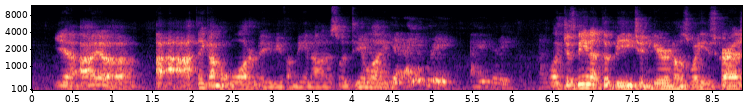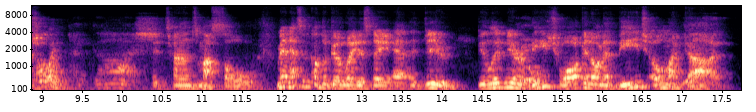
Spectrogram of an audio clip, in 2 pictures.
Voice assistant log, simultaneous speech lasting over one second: none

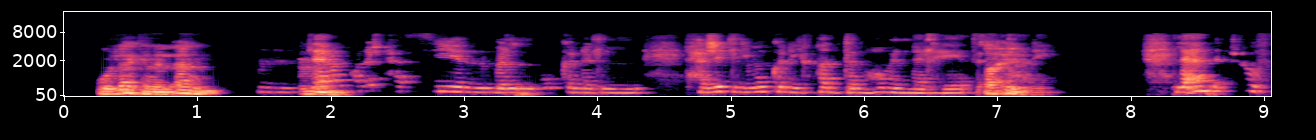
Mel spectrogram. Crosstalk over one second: none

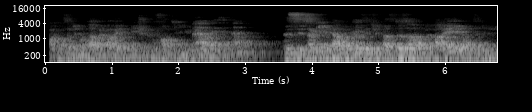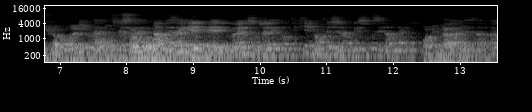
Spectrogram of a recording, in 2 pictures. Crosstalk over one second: present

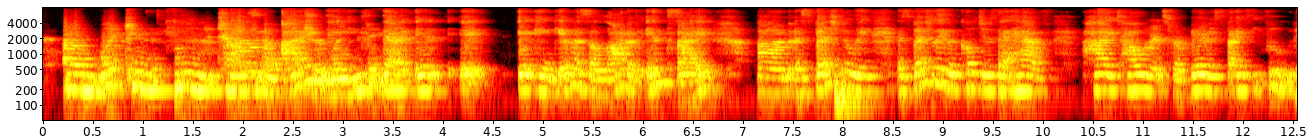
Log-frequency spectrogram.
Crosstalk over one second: present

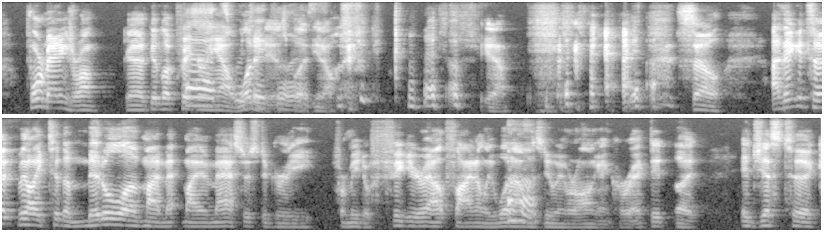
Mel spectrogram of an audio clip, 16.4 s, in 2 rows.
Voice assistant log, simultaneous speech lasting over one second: present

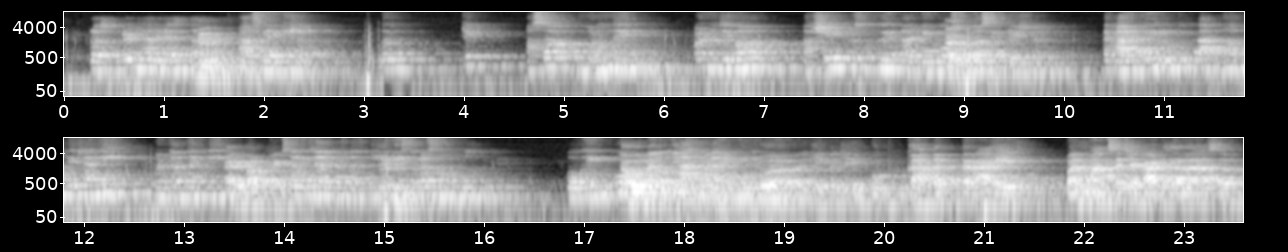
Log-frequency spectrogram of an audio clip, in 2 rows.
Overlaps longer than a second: present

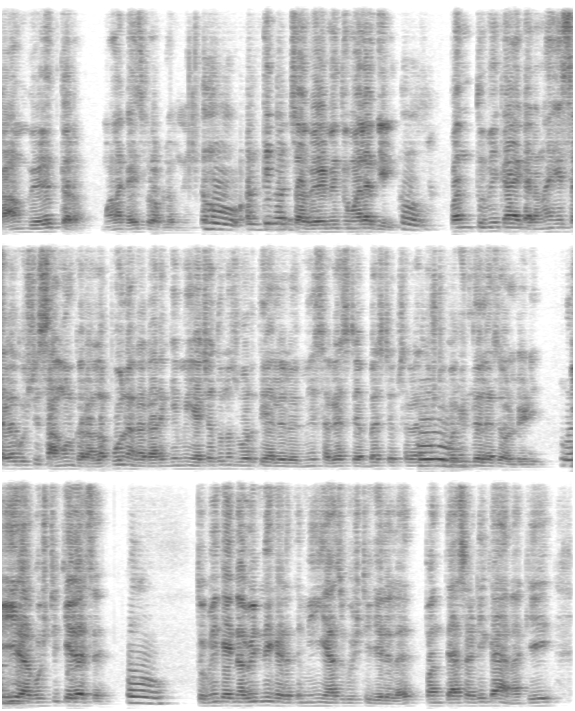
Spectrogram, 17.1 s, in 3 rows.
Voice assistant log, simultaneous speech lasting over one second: none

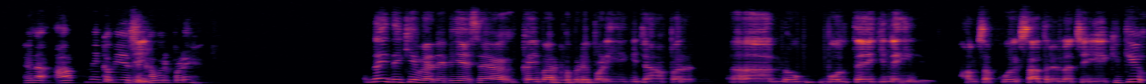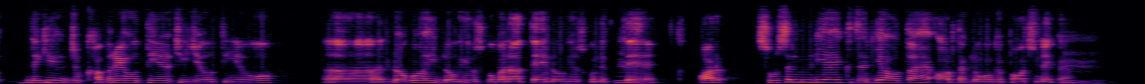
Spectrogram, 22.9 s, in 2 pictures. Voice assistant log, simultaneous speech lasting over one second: none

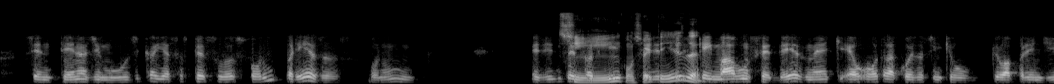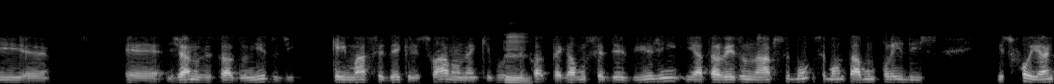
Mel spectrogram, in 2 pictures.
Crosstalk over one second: present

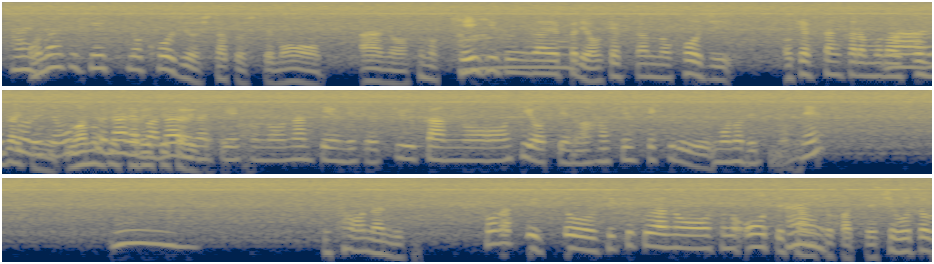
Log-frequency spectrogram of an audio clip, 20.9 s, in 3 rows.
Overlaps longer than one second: present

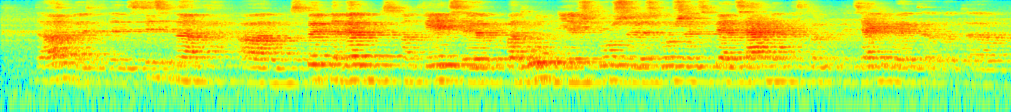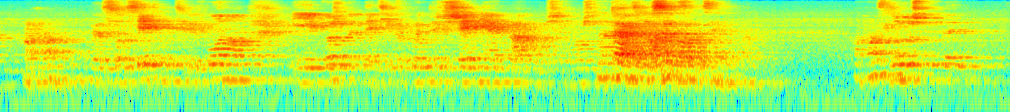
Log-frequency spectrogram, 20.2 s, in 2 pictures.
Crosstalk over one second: present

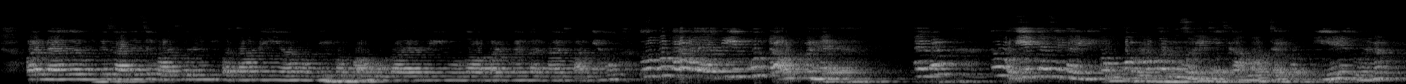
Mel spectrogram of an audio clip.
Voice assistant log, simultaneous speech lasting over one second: present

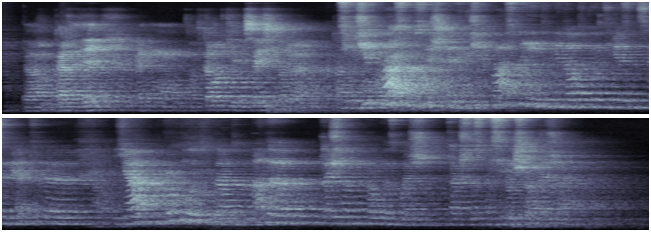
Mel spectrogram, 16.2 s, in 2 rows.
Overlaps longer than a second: present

